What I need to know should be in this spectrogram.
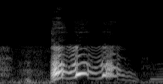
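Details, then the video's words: An old Husky finding his voice again after an unexpected surprise gives a loud, wavering yodel-like howl, its pitch bending up and down in three quick swoops over about a second, while his owner talks before and after. "Old Husky Finds His Voice Again After Unexpected Surprise"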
